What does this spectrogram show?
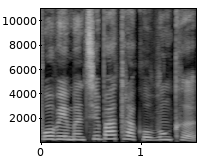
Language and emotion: Bodo, neutral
